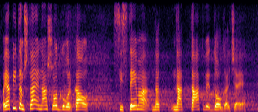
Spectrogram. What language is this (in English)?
Serbian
